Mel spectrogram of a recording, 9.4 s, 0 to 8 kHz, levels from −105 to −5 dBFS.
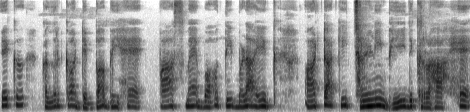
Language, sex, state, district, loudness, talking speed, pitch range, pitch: Hindi, male, Rajasthan, Barmer, -18 LUFS, 120 wpm, 150-175 Hz, 160 Hz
